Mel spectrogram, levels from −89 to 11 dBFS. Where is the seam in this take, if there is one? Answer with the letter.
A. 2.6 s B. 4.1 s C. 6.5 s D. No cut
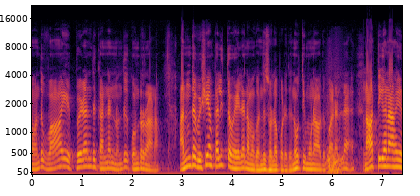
C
